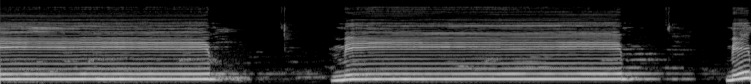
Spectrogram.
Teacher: आगे है मीम, मीम, मीम को दोनों ओंठों के खुश्क हिस्से से अदा करेंगे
